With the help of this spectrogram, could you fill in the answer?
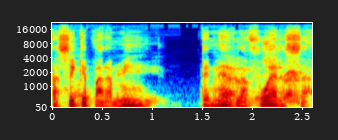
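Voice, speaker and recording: A man talks in a normal speaking voice at medium pitch with lively intonation. The recording is very clean, with a silent background. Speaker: voice actor doing Spanish dubbing. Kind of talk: dubbed voice-over of a panel discussion on mental health.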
